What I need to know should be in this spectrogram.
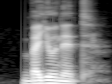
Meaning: plural of baïonnette
- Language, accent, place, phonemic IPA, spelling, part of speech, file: French, France, Lyon, /ba.jɔ.nɛt/, baïonnettes, noun, LL-Q150 (fra)-baïonnettes.wav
